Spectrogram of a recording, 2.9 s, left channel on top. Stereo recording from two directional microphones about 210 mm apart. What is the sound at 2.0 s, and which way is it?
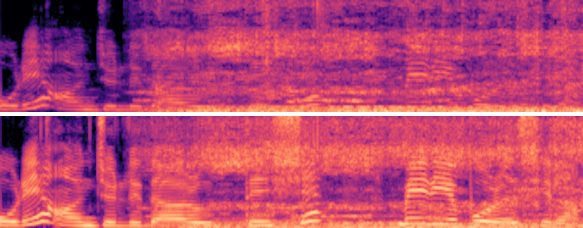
Speech, 60° right (ahead or behind).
